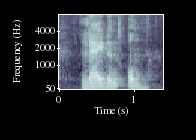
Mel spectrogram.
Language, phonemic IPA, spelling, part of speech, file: Dutch, /ˈlɛidə(n) ˈɔm/, leidden om, verb, Nl-leidden om.ogg
- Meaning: inflection of omleiden: 1. plural past indicative 2. plural past subjunctive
